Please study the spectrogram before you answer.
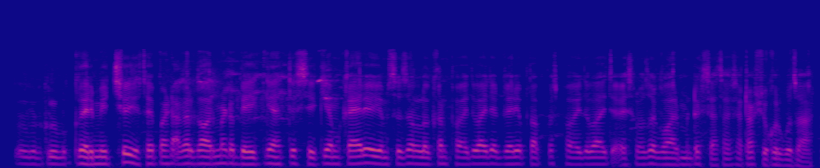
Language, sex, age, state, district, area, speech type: Kashmiri, male, 18-30, Jammu and Kashmir, Kulgam, urban, spontaneous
